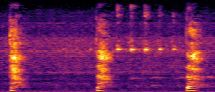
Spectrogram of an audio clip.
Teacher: Sa letrang T, iniipit natin ang ating dila sa ating ngipin kaya tinatawag itong pangipin. At may hangin din na lumalabas pag binibigkas natin ang letrang T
